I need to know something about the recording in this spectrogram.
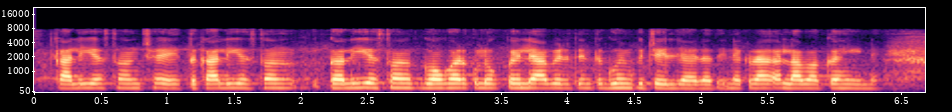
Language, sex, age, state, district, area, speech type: Maithili, female, 18-30, Bihar, Begusarai, urban, spontaneous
